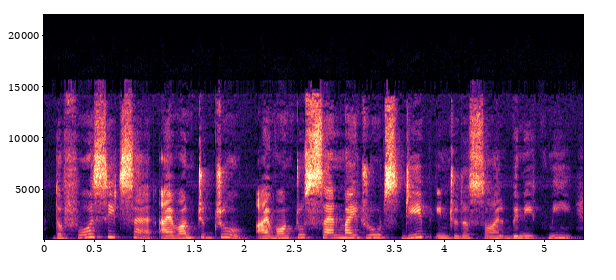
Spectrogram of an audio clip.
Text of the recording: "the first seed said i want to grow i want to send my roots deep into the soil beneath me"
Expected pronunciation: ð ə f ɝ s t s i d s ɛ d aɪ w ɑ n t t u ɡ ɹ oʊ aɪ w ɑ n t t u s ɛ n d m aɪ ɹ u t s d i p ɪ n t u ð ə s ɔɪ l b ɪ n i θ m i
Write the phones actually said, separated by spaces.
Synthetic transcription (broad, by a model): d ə f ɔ t s i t s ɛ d aɪ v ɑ n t t u ɡ ɹ oʊ aɪ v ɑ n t t u s ɛ n d m aɪ ɹ u t s d i p ɪ n t u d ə s ɔɪ l b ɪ n i t m i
